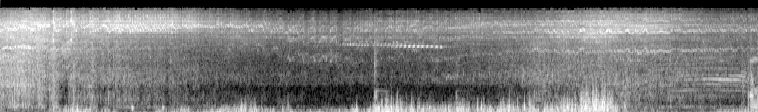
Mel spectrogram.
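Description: Twenty-five-year-old Duratrax Evader RC car running after restoration, its electric motor whining and tires squealing in bursts as it accelerates and turns, fairly close, with no talking.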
